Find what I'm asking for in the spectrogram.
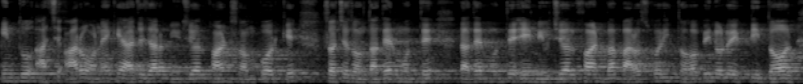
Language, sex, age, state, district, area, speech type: Bengali, male, 18-30, West Bengal, Purulia, urban, spontaneous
